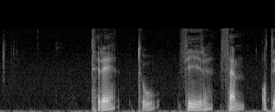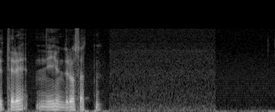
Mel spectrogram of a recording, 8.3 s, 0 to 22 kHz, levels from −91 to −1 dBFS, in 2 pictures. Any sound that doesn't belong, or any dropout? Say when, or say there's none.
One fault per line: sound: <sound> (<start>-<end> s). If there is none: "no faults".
no faults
